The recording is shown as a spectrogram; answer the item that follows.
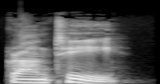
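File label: "grantee", English, British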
